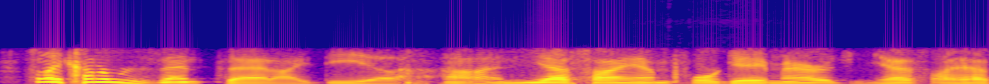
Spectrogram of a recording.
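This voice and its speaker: A man is talking. He keeps a moderate pace. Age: 60s. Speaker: caller. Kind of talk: call-in opinion. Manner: halting.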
